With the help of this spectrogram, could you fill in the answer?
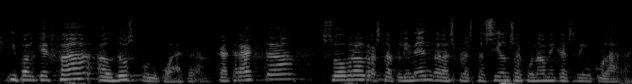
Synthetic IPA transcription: ipəlˠkɛfaəlˠd̪ospuŋkwa̰t̪ɾə̰kət̪ɾak̚t̪ə | soβ̞ɾəːlˠrəst̪əβlimend̪ələspɾəst̪əsionzəkunɔmikəzβiŋkula̰ðə̰s

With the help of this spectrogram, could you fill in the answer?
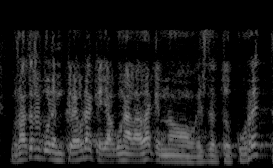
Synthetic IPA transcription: ɡosalt̪ɾeseɣuɾemklawɾakejalɣunaðaðakenoezðelt̪ukurekt̪

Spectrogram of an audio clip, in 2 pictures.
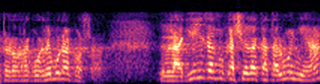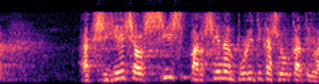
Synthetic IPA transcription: pəɾɔrəkuɾðɛmunəkɔzə̰ | ləʎejðəðukəsioðəkat̪aluɲə | ksiʒɛʃəlˠsispəɾsenəmpulit̪ikəzəðukat̪iβ̞

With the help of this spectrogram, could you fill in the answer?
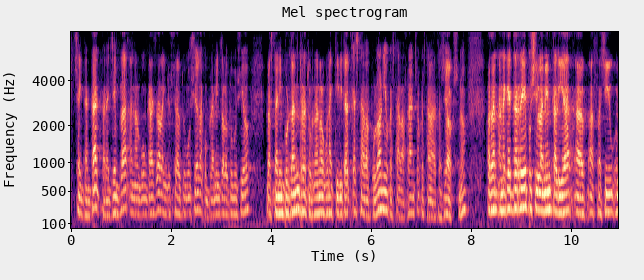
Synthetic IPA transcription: saint̪ənt̪at̪̚pəɾəɡzempləʔənəlˠɣuŋkazðələind̪ust̪ɾiəðəwt̪umusioðəkumpɾəmẽnzd̪ələwt̪umusio | βəst̪animpuɾt̪anrət̪urnanməlˠɣunək̚t̪iβit̪at̪̚kəːst̪aβəːpulɔniəokəst̪aβəːfɾansəokəst̪aβəat̪ɾəzʎɔksno | pəɾt̪anənəkɛt̪̚d̪ərepusiβləmenkəliəːfəʒi

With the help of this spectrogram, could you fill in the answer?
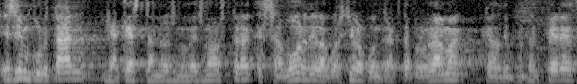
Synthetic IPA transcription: ezimpuɾt̪aniəkɛst̪ənoeznumeznɔst̪ɾəkəsəβ̞oɾð̞iləkwəst̪joðəlkunt̪ɾakt̪əəpɾuɣɾaməkəlˠd̪iput̪at̪̚peɾeθ

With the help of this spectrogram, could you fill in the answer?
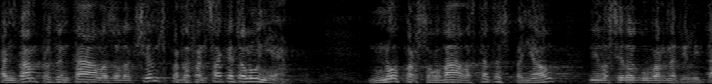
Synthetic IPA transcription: ənzβampɾəzənt̪aələzələksionspəɾðəfənsakət̪əluɲə | nopəɾsəlˠβaləst̪at̪əspəɲɔlˠniləseβəɣuβərnəβilit̪a

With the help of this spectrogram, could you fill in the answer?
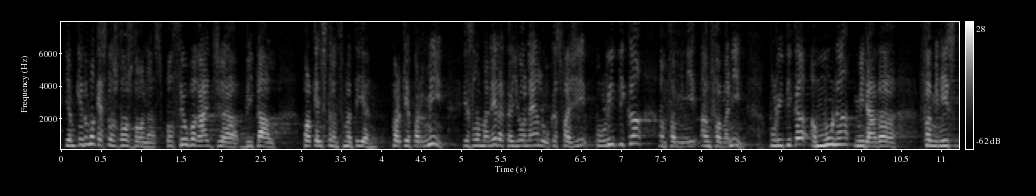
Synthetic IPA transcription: iəmkeðuməkɛst̪əzðɔzðɔnəspəlˠsɛwβəɣad͡ʒəβit̪alˠpəlˠkɛʎst̪ɾənzmət̪iənpəɾkɛpəɾmi | ezləməneɾəkəjɔənɛlukəsfaʒipulit̪ikəːɱfəmiəɱfəmənipulit̪ikəʔəmunəmiɾaðə | fəminis

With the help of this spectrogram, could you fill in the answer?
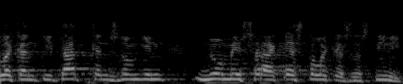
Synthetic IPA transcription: ləkənt̪it̪at̪kənzðoŋɡinː | omesːəɾaːkɛst̪ələkəzðəst̪ini

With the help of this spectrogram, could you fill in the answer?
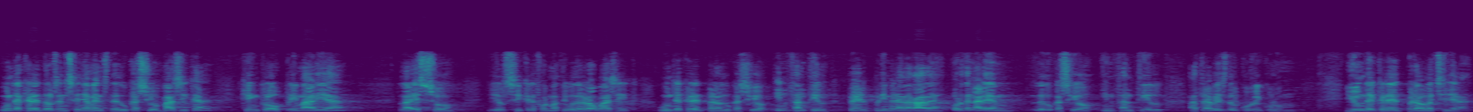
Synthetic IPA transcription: und̪əkɾet̪d̪əlˠzənsəɲamẽnzd̪əðukəsioβazikə | kəiŋklɔwpɾimaɾiə | laeso | iəlˠsikləfuɾmat̪iwðəɣɾawβazik | und̪əkɾet̪̚pəɾaeðukəsioiɱfant̪ilˠpəɾpɾimeɾəβəɣaðəuɾðənaɾɛmləðukəsioiɱfant̪ilˠət̪ɾəβezðəlˠkurikulṵm | iund̪əkɾet̪̚pəɾəlˠβət͡ʃiʎəɾa̰t̪

